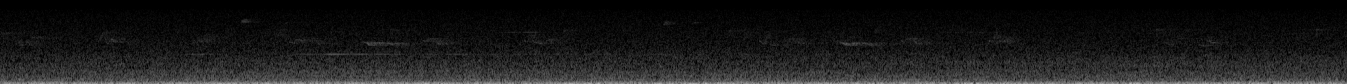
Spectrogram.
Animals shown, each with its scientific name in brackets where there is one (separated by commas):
American Robin (Turdus migratorius), Black-throated Green Warbler (Setophaga virens), Red-eyed Vireo (Vireo olivaceus)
